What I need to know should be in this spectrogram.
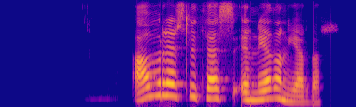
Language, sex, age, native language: Icelandic, female, 50-59, Icelandic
